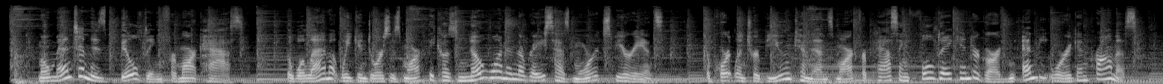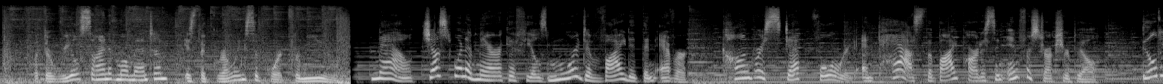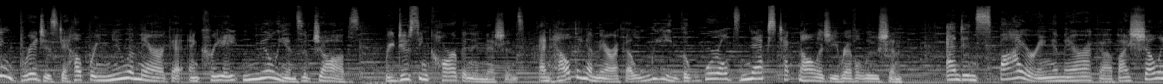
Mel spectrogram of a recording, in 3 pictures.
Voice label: women political

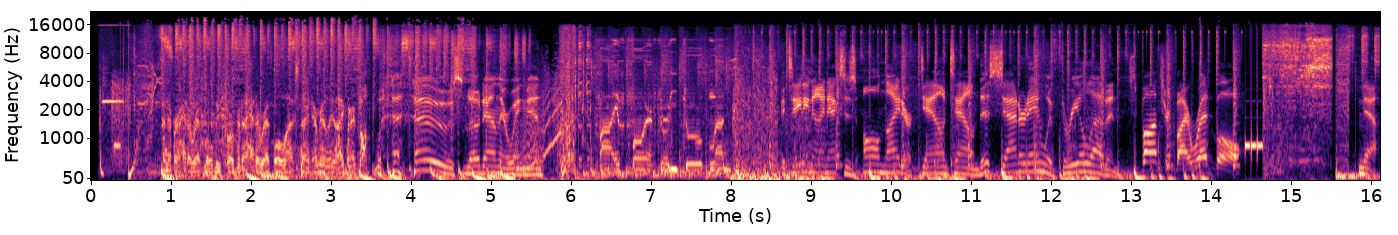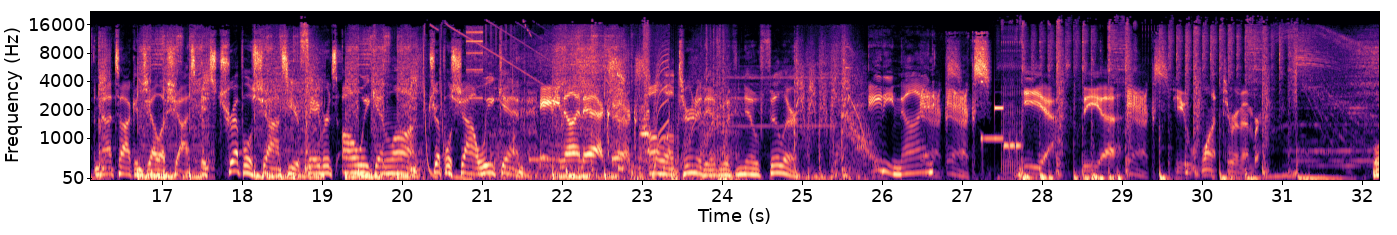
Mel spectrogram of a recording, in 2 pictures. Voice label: men radio imaging

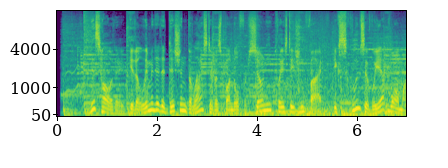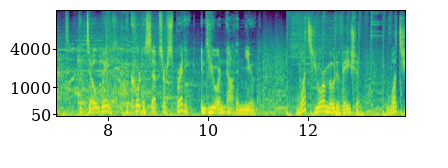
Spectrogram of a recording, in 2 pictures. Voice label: kids commercial

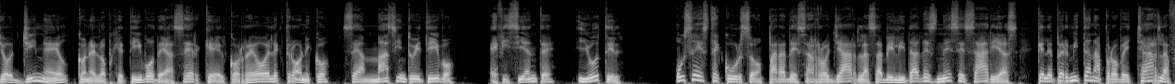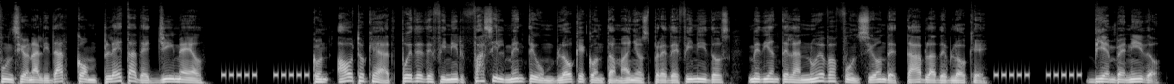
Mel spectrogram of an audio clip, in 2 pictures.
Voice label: spanish elearning

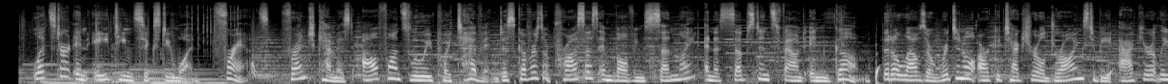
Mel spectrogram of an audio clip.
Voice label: women corporate

